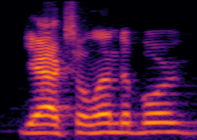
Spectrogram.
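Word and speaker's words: Yaxel Lendeborg: Yaxel Lindeborg.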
